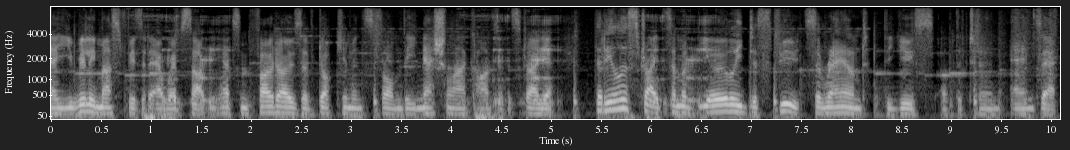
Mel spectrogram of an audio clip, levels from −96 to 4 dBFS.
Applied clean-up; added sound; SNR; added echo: neural mask model RNNoise.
